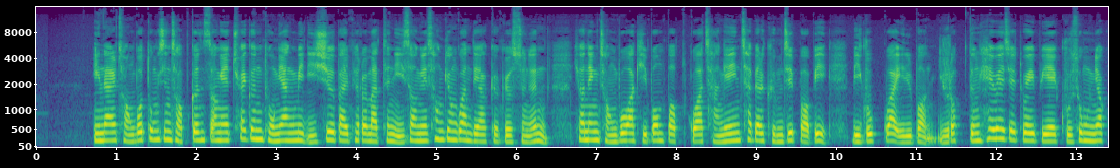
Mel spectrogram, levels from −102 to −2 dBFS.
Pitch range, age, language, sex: 175-210 Hz, 20-39, Korean, female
